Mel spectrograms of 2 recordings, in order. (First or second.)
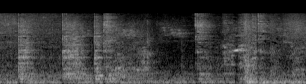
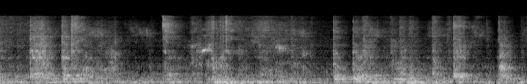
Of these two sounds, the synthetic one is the second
